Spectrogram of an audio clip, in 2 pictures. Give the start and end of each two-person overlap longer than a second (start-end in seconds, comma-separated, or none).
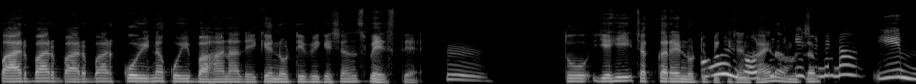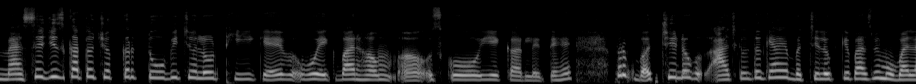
7.0-8.2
